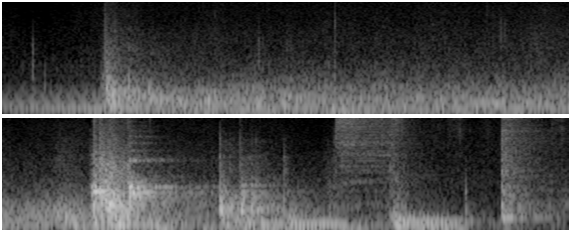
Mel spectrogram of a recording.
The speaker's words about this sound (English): He knocks down all three pins with one ball.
